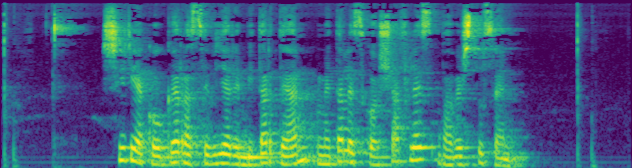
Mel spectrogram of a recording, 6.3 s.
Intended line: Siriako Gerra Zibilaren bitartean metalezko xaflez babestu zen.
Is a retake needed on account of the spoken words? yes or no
no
